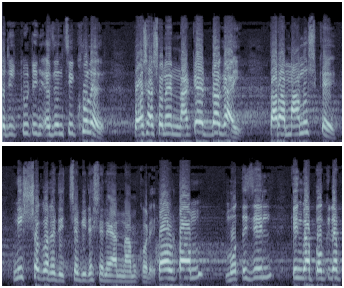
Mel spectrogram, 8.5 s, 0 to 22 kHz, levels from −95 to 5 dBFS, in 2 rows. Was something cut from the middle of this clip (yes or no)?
yes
